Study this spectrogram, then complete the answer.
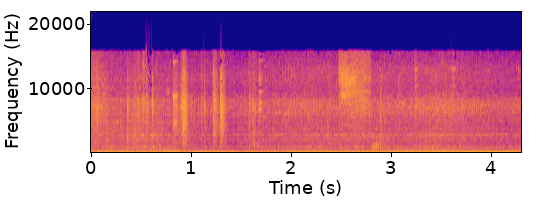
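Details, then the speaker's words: Z car driving over bumps and turns, alternator recently fixed: low road rumble with sharp clattering knocks from two toolboxes and loose spare bolts shifting in the trunk, not the car. "Have two toolboxes in my trunk, as well as a bunch of spare miscellaneous bolts lying around. What you're hearing is all that shifting when I hit a bump or take a turn."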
